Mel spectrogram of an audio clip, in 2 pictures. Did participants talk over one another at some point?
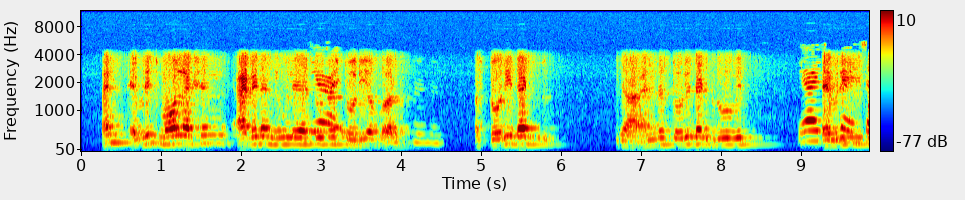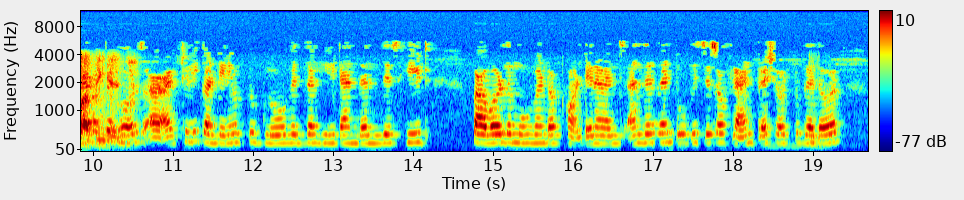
Yes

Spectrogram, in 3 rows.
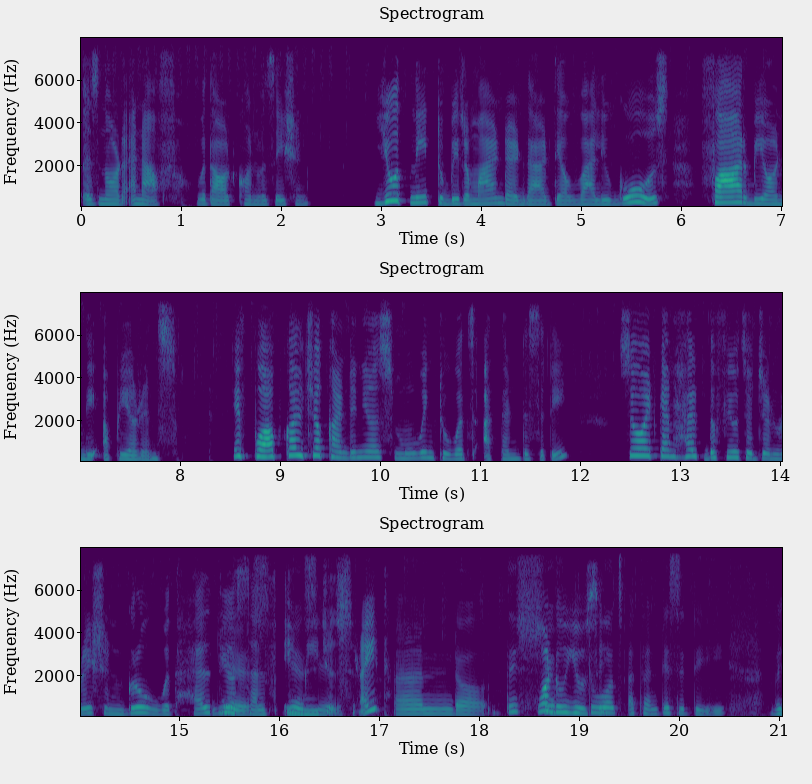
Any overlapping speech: Yes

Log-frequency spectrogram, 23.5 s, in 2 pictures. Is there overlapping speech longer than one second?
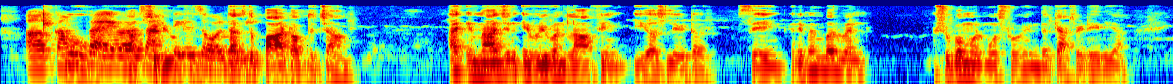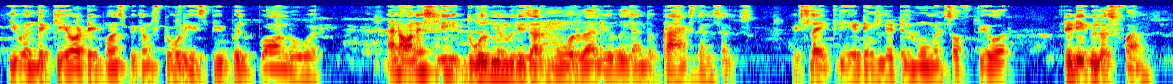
Yes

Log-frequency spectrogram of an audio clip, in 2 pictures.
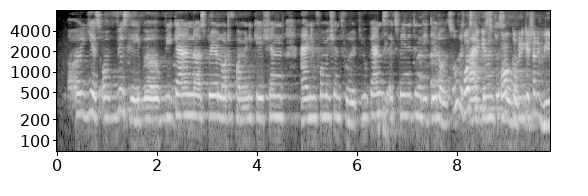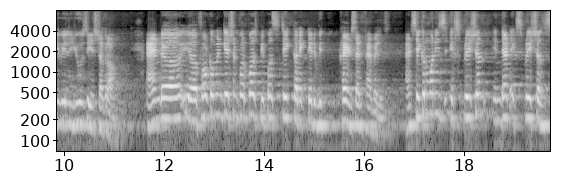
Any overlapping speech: Yes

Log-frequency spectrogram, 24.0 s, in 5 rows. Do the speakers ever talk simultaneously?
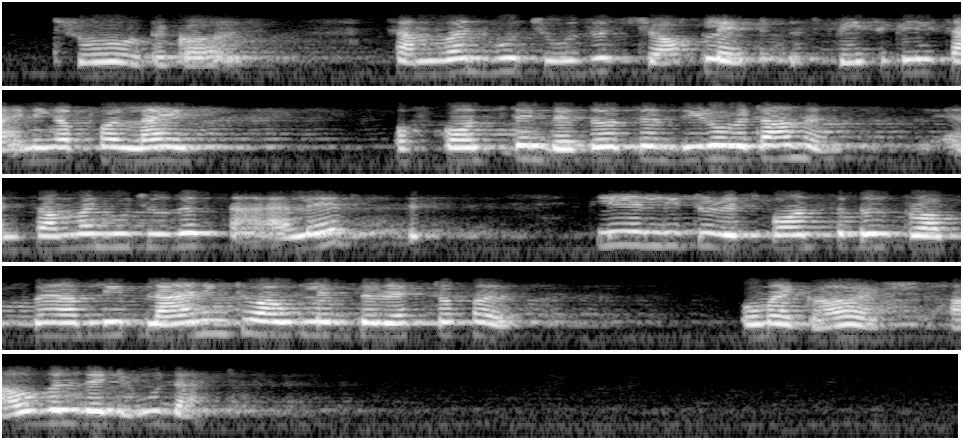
No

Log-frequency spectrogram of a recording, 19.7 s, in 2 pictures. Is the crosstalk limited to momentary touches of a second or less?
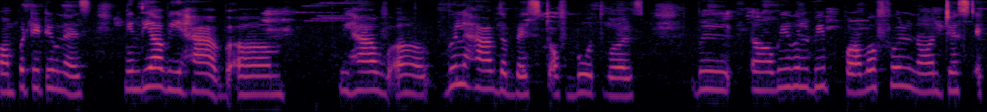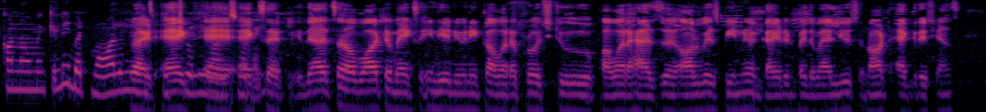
No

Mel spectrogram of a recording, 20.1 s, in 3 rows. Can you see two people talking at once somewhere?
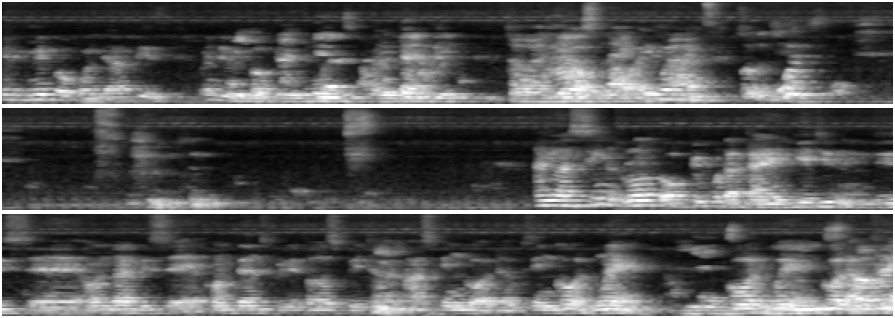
Yes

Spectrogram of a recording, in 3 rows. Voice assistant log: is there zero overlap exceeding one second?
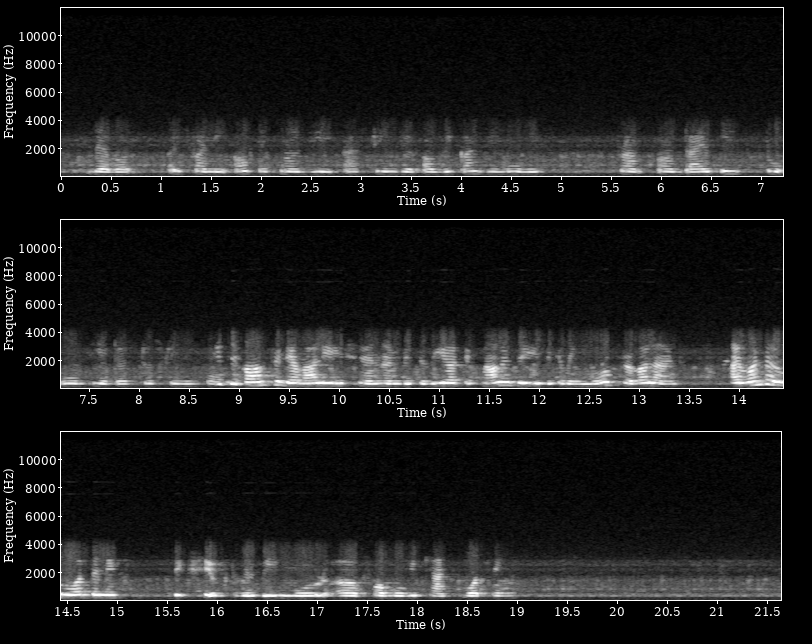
Yes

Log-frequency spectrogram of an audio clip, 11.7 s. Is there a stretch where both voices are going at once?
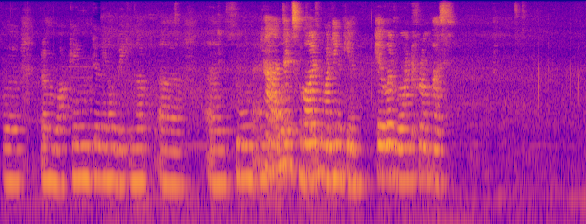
Yes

